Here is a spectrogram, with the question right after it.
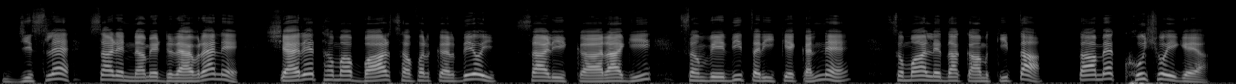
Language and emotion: Dogri, happy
